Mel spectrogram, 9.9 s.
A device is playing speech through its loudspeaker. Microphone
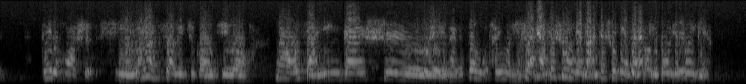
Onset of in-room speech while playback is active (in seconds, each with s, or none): none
